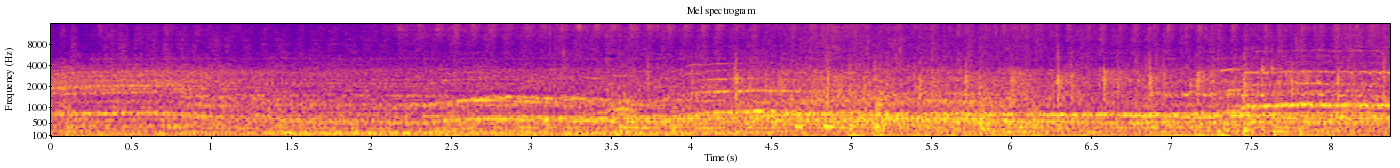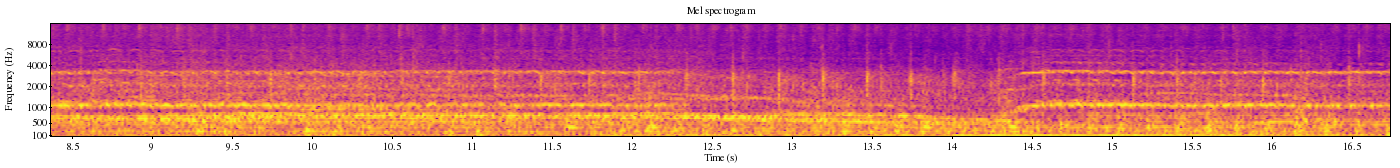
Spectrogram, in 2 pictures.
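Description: A group singing a Native American power song in unison with guitar accompaniment. A long high note is held near the middle and again near the end.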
